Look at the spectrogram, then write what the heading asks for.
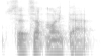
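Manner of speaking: ordinary talk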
